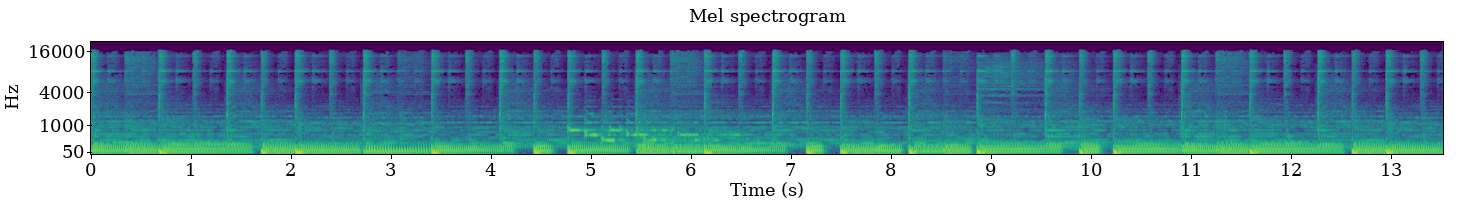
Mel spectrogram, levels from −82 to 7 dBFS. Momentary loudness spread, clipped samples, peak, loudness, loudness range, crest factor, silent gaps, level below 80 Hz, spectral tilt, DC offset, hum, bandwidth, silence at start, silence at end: 3 LU; under 0.1%; 0 dBFS; -16 LUFS; 1 LU; 14 dB; none; -18 dBFS; -5.5 dB/octave; 0.4%; none; 17 kHz; 0 s; 0 s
